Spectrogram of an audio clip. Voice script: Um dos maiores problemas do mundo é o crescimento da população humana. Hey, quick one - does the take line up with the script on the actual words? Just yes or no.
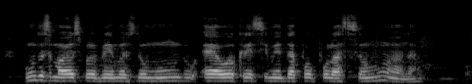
yes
